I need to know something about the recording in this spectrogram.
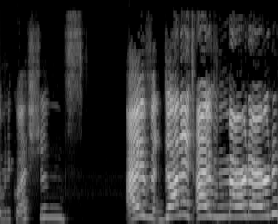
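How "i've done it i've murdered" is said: slow, loud hammed-up villain triumph; mock villain gloat. Player crowing over her Sim's murder, mock-villain gloat.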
